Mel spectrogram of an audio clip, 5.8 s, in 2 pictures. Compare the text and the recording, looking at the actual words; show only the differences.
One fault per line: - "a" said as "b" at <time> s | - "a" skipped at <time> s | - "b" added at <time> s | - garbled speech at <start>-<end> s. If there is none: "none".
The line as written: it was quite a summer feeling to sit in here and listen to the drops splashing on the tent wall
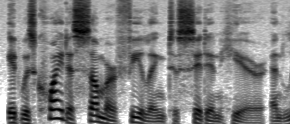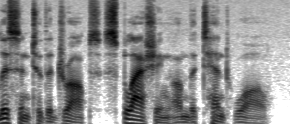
none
